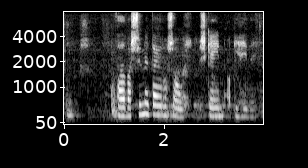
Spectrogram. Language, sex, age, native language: Icelandic, female, 14, Icelandic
